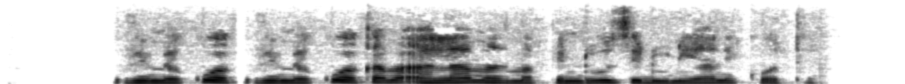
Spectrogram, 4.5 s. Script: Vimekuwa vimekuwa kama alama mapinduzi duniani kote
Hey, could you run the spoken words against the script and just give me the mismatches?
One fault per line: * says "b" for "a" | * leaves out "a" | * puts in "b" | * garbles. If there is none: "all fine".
all fine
